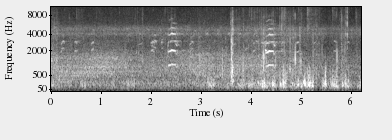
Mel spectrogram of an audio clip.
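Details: Black-winged stilt recorded 17 August 2013, giving short nasal, yapping notes in two brief bursts over a steady hiss of background noise.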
